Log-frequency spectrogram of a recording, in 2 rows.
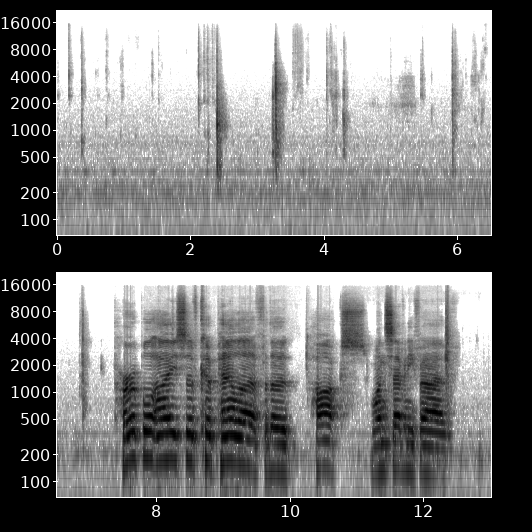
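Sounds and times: cards snapping against each other: 1.4s - 2.6s, 3.2s - 4.4s.

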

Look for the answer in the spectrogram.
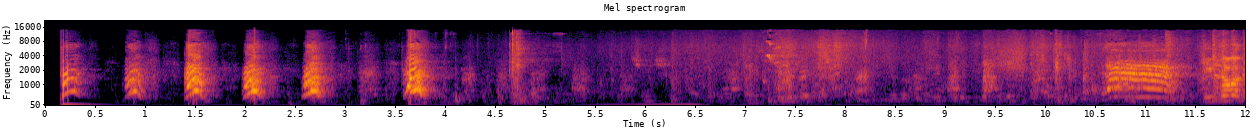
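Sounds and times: dog barking: 0.2s - 3.0s, 3.6s - 4.0s.

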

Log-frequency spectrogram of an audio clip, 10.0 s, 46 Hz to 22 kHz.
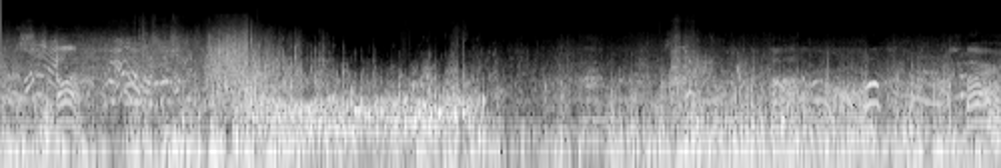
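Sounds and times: muffled underwater rumble: 1.4s - 10.0s
splash into pool: 2.0s - 3.4s.

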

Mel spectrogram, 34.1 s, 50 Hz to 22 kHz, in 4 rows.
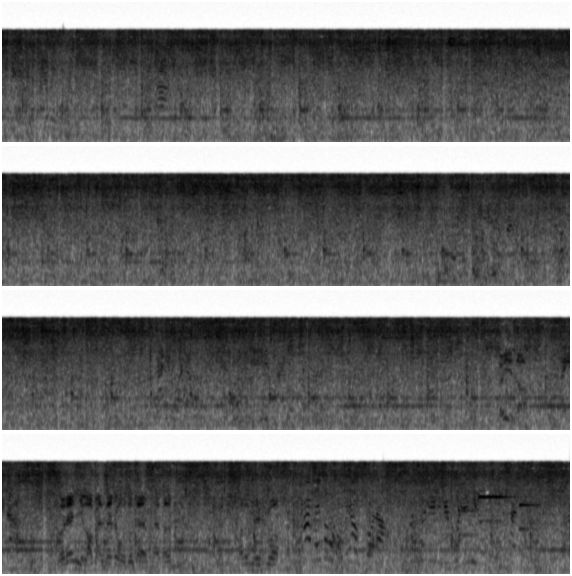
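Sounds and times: machine clatter and hiss: 0.0s - 34.0s.

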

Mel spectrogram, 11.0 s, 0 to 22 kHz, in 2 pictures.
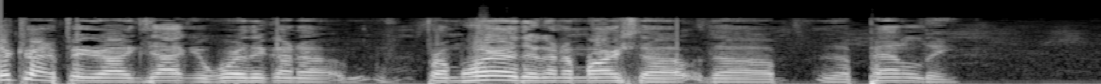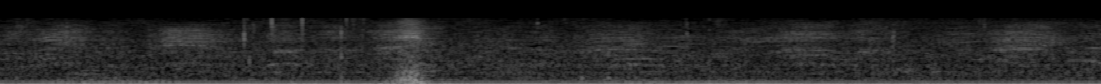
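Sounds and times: low electrical hum: 0.0s - 11.0s
faint distant shouts: 1.7s - 11.0s.

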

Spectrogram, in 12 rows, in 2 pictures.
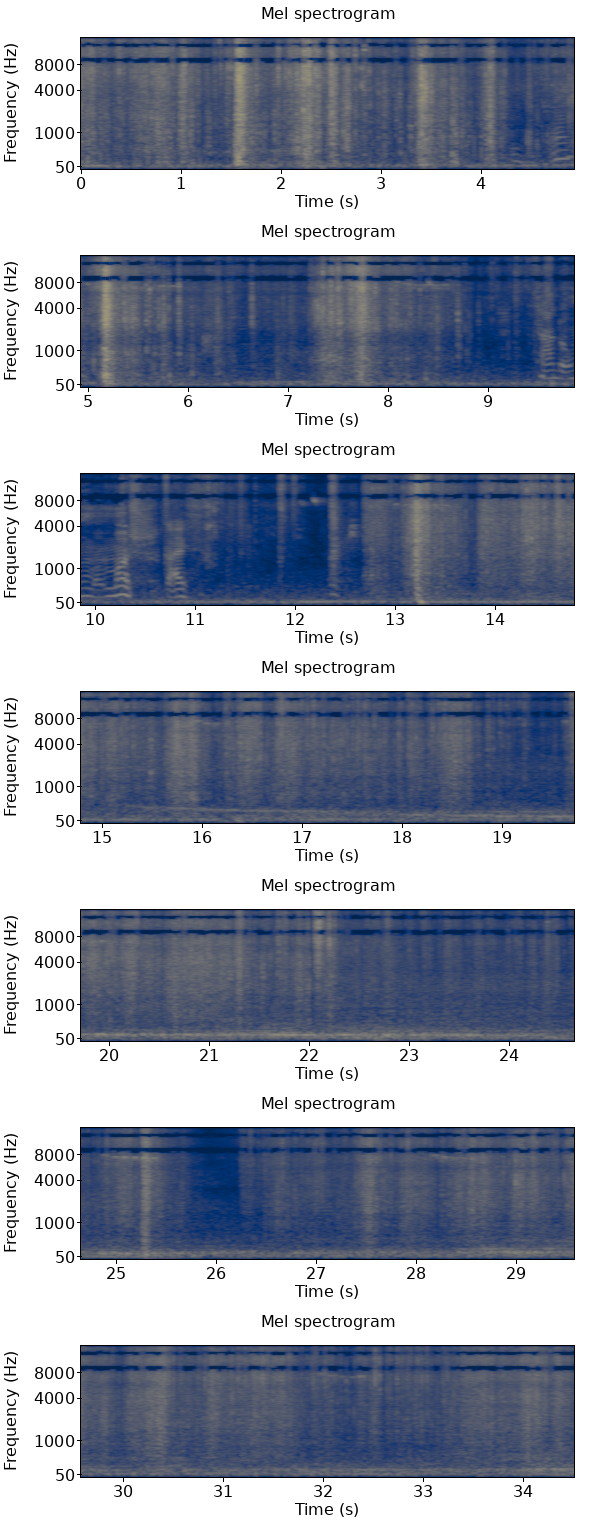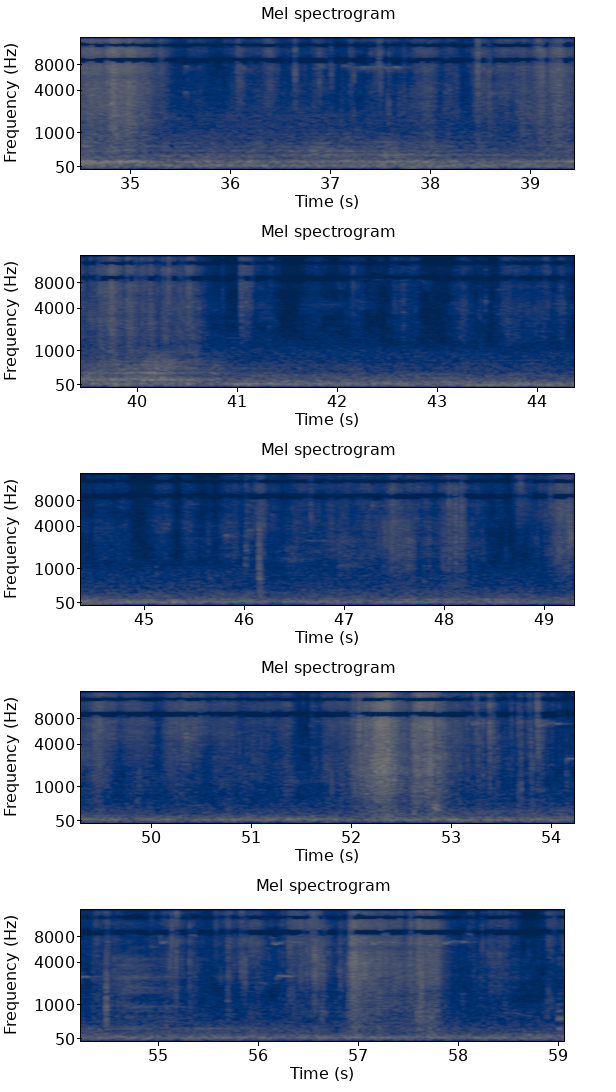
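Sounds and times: mulch rustling and scattering: 0.0s - 8.9s, 12.6s - 35.3s.

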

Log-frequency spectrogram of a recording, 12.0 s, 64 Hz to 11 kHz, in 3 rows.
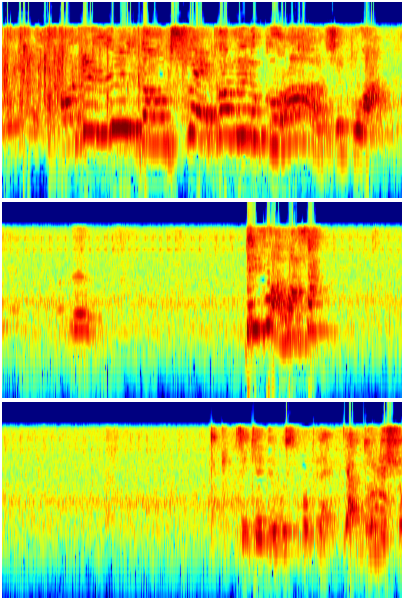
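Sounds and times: room tone hiss: 0.0s - 12.0s
person speaking: 11.3s - 12.0s.

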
